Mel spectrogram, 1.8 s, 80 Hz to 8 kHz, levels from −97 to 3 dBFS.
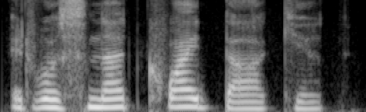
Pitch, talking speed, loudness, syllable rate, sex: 200 Hz, 195 wpm, -17 LUFS, 4.5 syllables/s, female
